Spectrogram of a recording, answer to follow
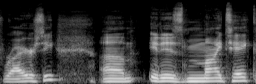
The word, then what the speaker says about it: Ryerse: new podcast it's pronounced ryersy it's not ryers it's not ryersy it's not reverse as you sometimes get from telemarketers it's pronounced ryersy with a long e on the end uh you might not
